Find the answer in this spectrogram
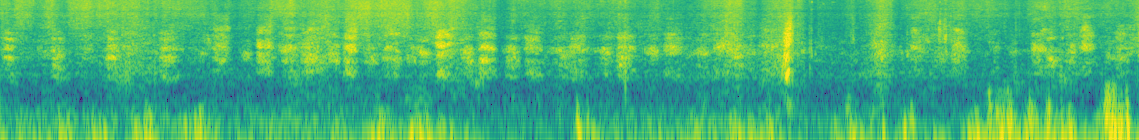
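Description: Young French Bulldogs make a busy run of breathy panting, snorting snuffles and short low grunts. The sounds come in uneven, rapid bursts with a few sharper huffs, over a soft background of scuffling.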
